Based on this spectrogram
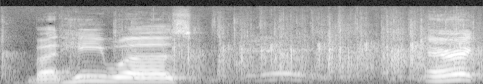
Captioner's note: audience applause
